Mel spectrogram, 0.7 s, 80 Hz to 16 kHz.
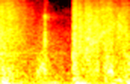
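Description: Fortnite gunfire in a brief burst of rapid shots that crack close and loud during a 50 vs 50 match, with no voices over it.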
